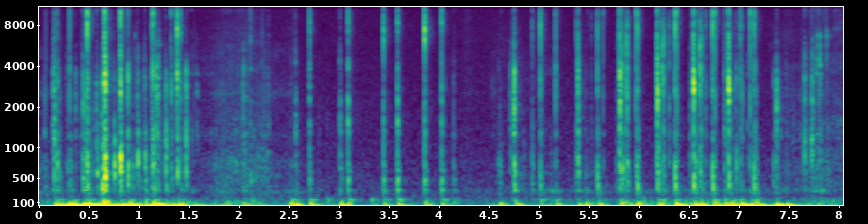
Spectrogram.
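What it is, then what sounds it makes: Plastic keyboard with round keycaps. Long nails and fingertips type on a pastel plastic keyboard with round keycaps, producing quick, irregular, bright clicks and clacks. A steady low hum sits beneath the short, sharp taps, with a brief lull in typing near the start.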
